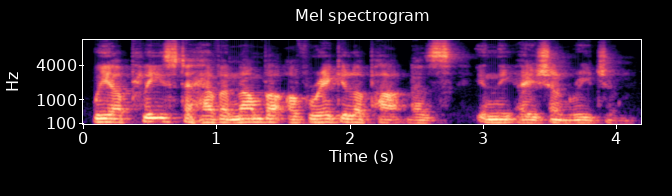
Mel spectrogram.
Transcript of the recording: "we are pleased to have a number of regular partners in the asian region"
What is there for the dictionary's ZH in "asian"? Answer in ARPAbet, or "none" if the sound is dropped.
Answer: ZH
